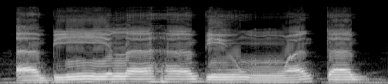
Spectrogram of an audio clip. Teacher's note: Nah setelah ditahan dua harokat langsung pantulkan ya karena ini huruf Qalqalah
